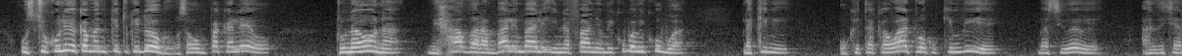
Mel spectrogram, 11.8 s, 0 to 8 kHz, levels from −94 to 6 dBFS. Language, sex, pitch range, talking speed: Swahili, male, 165-220 Hz, 115 wpm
